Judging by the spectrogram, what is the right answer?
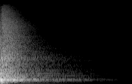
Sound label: wet acoustic snare g sharp key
